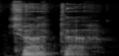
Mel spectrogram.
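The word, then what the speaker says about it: Chahta: that's a English pronunciation of our real name, which is Chata. Chata.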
